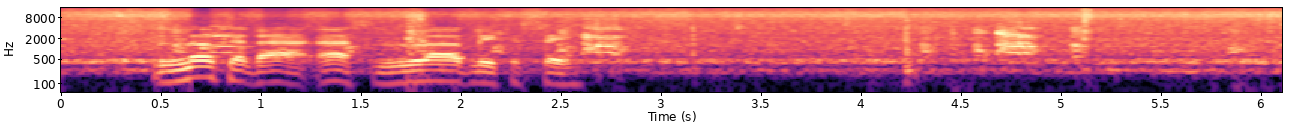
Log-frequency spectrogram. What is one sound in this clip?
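Bees buzz steadily in a loud swarm close by.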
